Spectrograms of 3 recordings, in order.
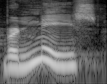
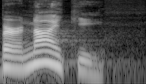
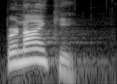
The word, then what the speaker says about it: Berenike: And it's an interesting name because her Greek name is not pronounced Bernice, but Berenike. Berenike, right? And it comes from that same Greek word that company, Nike, gets their name from today.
